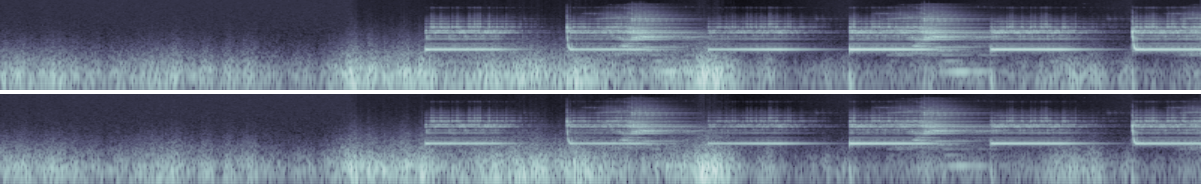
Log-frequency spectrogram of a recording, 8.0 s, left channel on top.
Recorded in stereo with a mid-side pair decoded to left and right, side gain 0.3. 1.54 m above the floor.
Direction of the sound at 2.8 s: 40° left.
